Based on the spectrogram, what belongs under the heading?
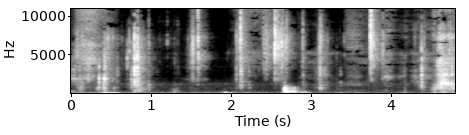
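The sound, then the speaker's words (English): A handful of dice clatter and rattle in repeated sharp bursts for about five seconds, moderately loud, with no one talking over them, as many dice are rolled for an initiative roll in a tabletop game. “David's rolling.”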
